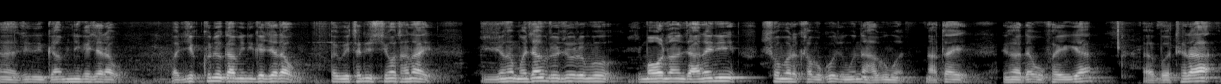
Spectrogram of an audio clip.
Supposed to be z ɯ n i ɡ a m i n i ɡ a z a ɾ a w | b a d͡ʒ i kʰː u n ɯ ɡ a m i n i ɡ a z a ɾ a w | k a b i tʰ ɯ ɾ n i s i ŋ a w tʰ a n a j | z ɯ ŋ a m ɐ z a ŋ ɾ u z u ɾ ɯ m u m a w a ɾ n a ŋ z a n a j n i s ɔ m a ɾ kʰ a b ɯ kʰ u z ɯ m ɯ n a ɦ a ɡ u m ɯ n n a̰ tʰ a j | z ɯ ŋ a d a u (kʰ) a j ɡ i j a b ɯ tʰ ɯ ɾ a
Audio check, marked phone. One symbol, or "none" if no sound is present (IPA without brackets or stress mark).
pʰ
